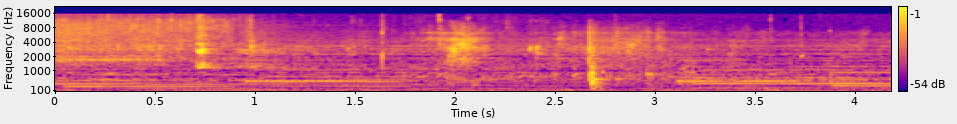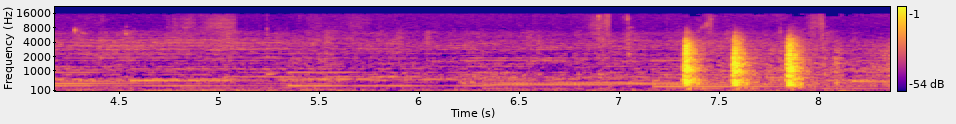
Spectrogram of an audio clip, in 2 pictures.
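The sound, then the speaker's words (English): A bathroom sink faucet runs in a steady, hissing stream while a teenage girl splashes water on her face, the sharp splashes breaking through: a single one early on, then three quick splashes in a row near the end. “She turns on the faucet and splashes water on her face.”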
